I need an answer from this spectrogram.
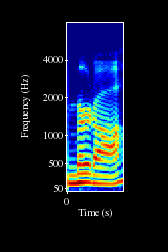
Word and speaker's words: Murdaugh: The correct pronunciation, it's a it's a Scottish name and the correct pronunciation would be Murdo.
